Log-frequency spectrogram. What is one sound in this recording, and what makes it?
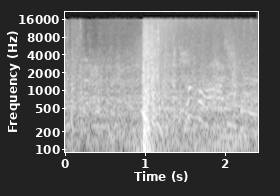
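A heavy blow lands with a loud thump.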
